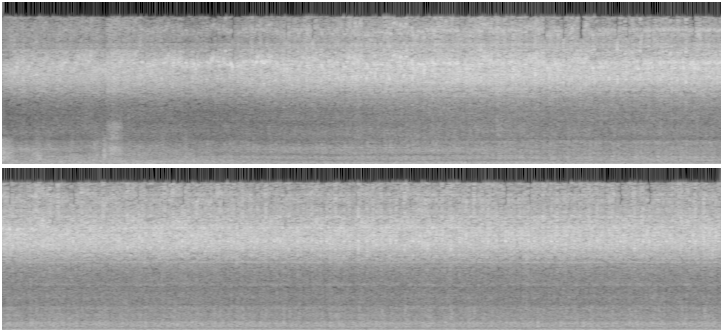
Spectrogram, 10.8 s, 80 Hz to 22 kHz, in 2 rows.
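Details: 2005 Dodge Dakota 4.7L with hard start and stalling: steady low idle drone with an uneven, lumpy pulse underneath, a misfire of unknown cause.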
